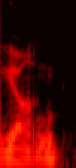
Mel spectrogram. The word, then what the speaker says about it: Jung: Spelled like Carl Young, like J-U-N-G.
